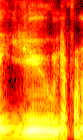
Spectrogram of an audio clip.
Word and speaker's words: uniform: vowel here doesn't it U is a vowel but is it a vowel sound right do you say uniform no you say uniform right has a hard Y sound you almost say it like this un form right something more like that we you could use phonetic spelling but you have a Y sound right like yes or or similar sound um so in this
